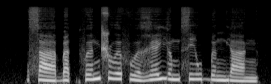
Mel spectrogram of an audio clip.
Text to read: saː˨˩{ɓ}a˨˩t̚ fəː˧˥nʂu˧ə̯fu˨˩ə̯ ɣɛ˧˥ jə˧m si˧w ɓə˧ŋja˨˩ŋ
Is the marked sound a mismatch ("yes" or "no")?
no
